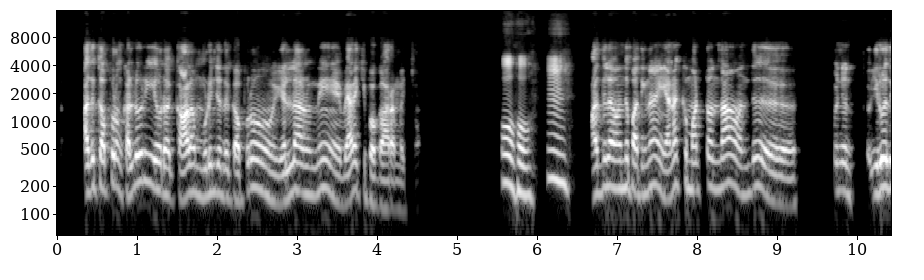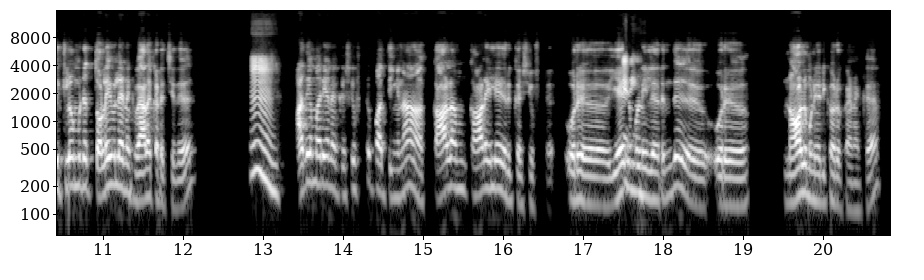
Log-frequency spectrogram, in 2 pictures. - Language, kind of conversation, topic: Tamil, podcast, மற்றவர்களுக்கு “இல்லை” சொல்ல வேண்டிய சூழலில், நீங்கள் அதை எப்படிப் பணிவாகச் சொல்கிறீர்கள்?
- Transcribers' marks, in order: in English: "ஷிஃப்ட்"; in English: "ஷிஃப்ட்"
